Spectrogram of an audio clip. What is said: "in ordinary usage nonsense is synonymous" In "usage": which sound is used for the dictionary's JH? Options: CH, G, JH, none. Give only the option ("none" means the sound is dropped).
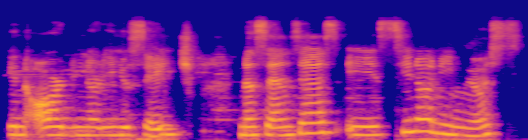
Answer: JH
